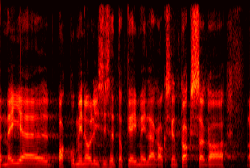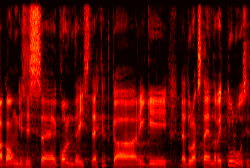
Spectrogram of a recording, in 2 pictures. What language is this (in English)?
Estonian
